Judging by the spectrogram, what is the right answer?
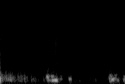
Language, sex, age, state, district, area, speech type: Maithili, male, 30-45, Bihar, Purnia, rural, conversation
